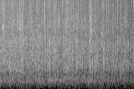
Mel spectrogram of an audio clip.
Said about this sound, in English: Come on, clap your hands real big and rejoice in that.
